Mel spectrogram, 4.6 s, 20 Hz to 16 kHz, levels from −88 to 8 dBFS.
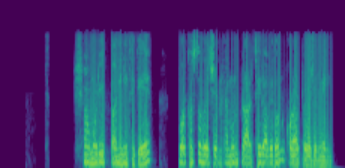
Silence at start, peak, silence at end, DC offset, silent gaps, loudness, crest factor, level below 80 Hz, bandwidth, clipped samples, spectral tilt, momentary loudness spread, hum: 1 s; 0 dBFS; 0.2 s; under 0.1%; 2.26-2.36 s; -14 LUFS; 14 dB; -34 dBFS; 8.2 kHz; under 0.1%; -6.5 dB/octave; 5 LU; none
